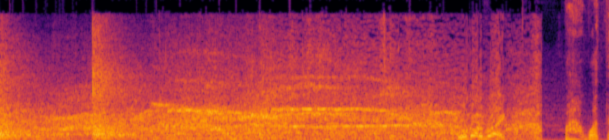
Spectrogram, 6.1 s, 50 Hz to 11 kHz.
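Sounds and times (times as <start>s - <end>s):
single sharp gunshot in a high school gymnasium: 0.0s - 1.4s
high-pitched screams and shouting: 0.0s - 5.5s
noisy indoor crowd in a high school gymnasium: 0.0s - 6.0s
speech: 4.6s - 6.0s.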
